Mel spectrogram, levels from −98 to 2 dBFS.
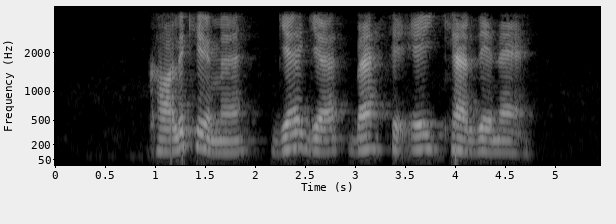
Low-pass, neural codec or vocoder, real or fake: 3.6 kHz; none; real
